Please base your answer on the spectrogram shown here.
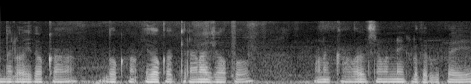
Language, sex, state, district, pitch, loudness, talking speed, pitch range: Telugu, male, Andhra Pradesh, Chittoor, 120 Hz, -17 LUFS, 100 wpm, 115-120 Hz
